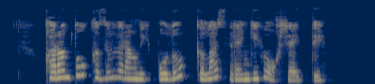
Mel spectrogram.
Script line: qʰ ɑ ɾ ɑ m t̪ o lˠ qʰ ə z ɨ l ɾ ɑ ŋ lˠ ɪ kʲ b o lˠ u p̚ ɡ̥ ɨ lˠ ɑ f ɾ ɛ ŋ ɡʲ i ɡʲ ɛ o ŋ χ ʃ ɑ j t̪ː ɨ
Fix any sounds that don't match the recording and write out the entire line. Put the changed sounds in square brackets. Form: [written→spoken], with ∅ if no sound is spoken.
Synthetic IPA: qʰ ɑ ɾ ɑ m t̪ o lˠ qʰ ə z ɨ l ɾ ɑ ŋ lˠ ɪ kʲ b o lˠ u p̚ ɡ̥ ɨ lˠ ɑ [f→s] ɾ ɛ ŋ ɡʲ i ɡʲ ɛ o [ŋ→∅] χ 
